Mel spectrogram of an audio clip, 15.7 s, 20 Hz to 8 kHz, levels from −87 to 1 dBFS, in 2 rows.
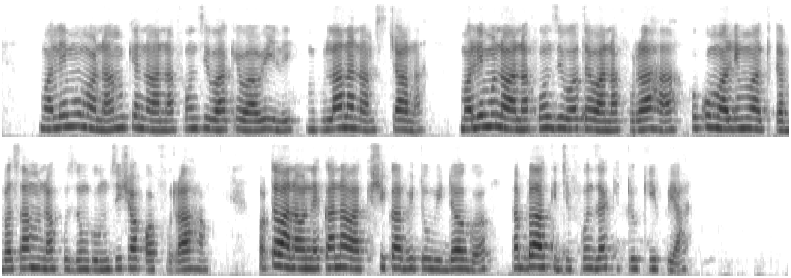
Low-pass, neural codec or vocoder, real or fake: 7.2 kHz; codec, 16 kHz, 4.8 kbps, FACodec; fake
